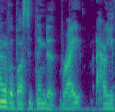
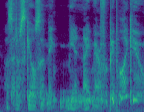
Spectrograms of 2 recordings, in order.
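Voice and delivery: put-on menacing movie voice, sometimes quieter; 3 semitones lower, 8 dB quieter than usual. Quoting a line from the movie Taken: Liam Neeson impression. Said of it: "That was a decent impression".

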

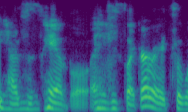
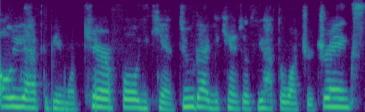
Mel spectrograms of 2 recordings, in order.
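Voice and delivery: put-on yelling in a man's voice, blaming; 3 semitones higher than usual. Retelling a story, acting out a man blaming a woman on the phone, retelling a guy yelling. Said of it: "this dude starts yelling at her and blaming".

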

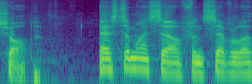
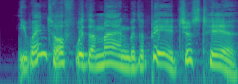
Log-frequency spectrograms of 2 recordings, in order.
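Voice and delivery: put-on shrill, screechy, high-pitched little-boy voice; 9 semitones higher than usual. A narrator reads a young boy's line, in a screechy, high-pitched child voice. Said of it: "said the young boy in his screechy, high-pitched voice".

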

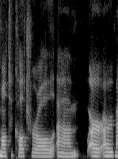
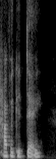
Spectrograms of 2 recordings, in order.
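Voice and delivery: put-on creepy tone, quieter; 5 dB quieter than usual. Retelling what a man in an elevator said: imitating a creepy tone. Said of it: "very, very creepy".

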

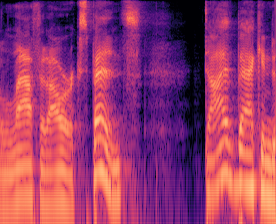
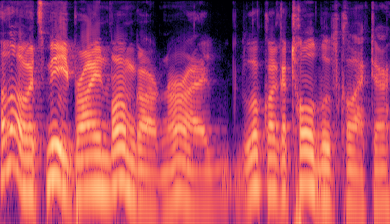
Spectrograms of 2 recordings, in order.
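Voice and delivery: mocking celebrity-cameo voice. Mocking how the actor records his video messages: mocking Brian Baumgartner impression. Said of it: "He just does them as Brian Baumgartner".

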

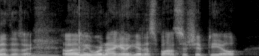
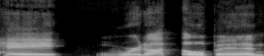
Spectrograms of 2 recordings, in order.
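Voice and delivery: mock, very slow, drawn-out "hey"; 3 semitones higher than usual. Retelling how an employee told the waiting cars: imitating someone yelling. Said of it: "he's, like, yelling it to everybody".

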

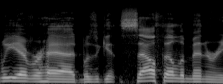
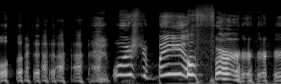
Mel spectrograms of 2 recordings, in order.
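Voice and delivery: put-on very high, swooping country hillbilly voice; 9 semitones higher, 4 dB louder than usual. Speaker imitates a woman who won't handle the finances, in a Hee-Haw hillbilly voice. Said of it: "I don't know why I made her sound like a hillbilly from Hee-Haw".

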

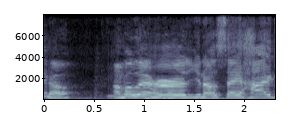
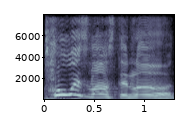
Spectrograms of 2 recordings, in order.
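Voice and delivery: usual speaking voice

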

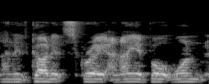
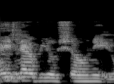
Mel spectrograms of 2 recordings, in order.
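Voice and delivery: cutesy pet voice, higher; 5 semitones higher than usual. Addressing the girl once seen in America, in a silly pet voice. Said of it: "We used to talk like that".

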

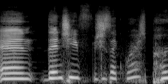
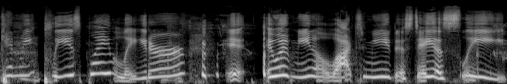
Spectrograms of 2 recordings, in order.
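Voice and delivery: put-on super polite childlike voice, higher pitch; 7 semitones higher than usual. Retelling a kid answering being poked awake: imitating Percy, super polite. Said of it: "just super polite".

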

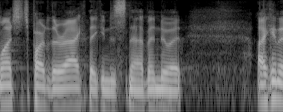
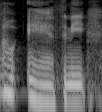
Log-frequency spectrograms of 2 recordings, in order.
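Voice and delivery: imitated woman's voice; 2 semitones higher than usual. Retelling a moment at the movie theater, imitating his mother. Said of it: "like his mother".

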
